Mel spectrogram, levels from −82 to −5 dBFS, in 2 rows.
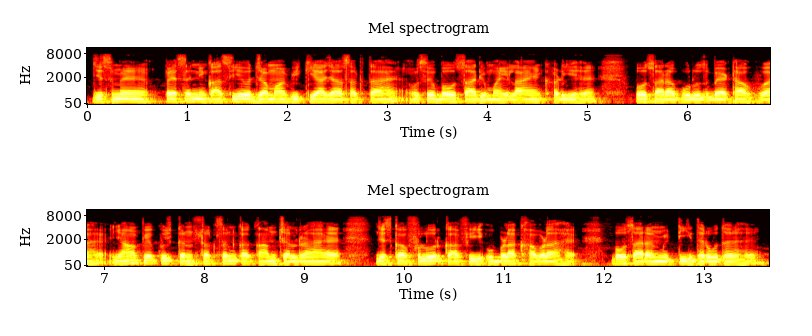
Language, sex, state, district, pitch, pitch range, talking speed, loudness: Hindi, male, Bihar, Sitamarhi, 105 Hz, 100-110 Hz, 180 wpm, -15 LUFS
